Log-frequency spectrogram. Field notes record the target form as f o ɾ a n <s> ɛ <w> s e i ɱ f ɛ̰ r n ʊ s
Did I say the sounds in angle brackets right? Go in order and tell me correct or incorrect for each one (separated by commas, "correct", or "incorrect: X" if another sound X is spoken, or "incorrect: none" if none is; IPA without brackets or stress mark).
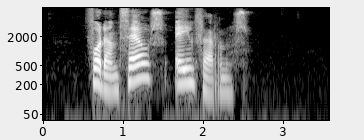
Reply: incorrect: θ, correct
